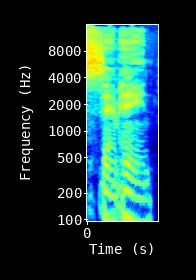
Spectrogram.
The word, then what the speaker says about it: Samhain: That's why in Halloween 3, it's Silver Shamrock and, you know, all that Ireland Samhain, which is Samhain. In English, it looks like Samhain, but it's pronounced Samhain.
